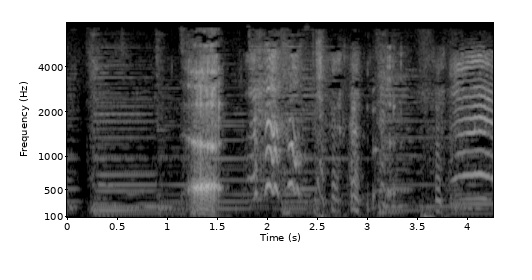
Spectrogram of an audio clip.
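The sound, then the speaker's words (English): A long, loud, drawn-out burp, croaking and gurgling for about four seconds as its pitch wobbles up and down, with no talking. “Oh man, that burp smelled bad, didn't it”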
